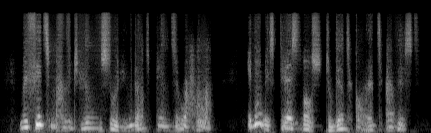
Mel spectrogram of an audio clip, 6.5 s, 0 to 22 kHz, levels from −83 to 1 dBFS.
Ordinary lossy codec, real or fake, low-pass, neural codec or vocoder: none; fake; 14.4 kHz; codec, 44.1 kHz, 0.9 kbps, DAC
